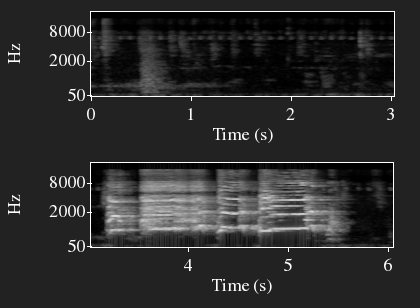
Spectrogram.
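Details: Red Ayam Ketawa (laughing chicken) rooster perched on top of its coop, crowing melodiously: after a faint short call and quiet, one loud crow of about two and a half seconds, broken into choppy, stuttering, laugh-like pulses.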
